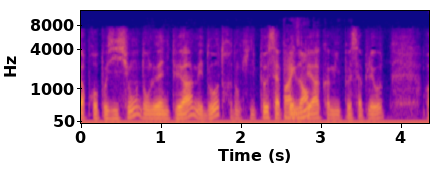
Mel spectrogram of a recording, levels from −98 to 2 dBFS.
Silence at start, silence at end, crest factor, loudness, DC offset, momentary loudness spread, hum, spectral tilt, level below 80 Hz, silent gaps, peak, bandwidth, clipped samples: 0 s; 0.15 s; 18 dB; -29 LUFS; 1%; 13 LU; none; -6 dB/octave; -60 dBFS; none; -10 dBFS; 9.4 kHz; under 0.1%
